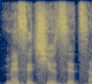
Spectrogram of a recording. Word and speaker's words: Massachusetts: Ich würde ja gerne mal nach dieser Messe Schuhsitz. Kannst du das aussprechen? – Massachusetts heißt das. – Massachusetts.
